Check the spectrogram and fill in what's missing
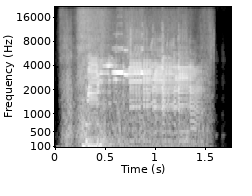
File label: BRUTAL PEACE IDLE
